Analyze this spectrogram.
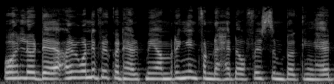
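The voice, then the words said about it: Put-on Indian accent. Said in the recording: “I was going to do it in an Indian accent”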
